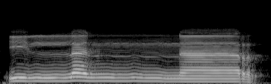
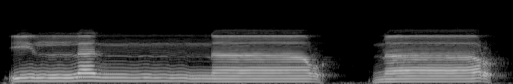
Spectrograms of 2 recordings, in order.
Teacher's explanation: Kalau waqaf, ra itu jadi tebal. Tapi sebelum itu, di sini kena dengung dulu 2 harakat.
